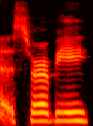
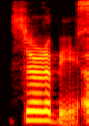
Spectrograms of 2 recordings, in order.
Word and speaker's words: Surabhi: If you guys want to find Surabhi, and did I say that right again? Please say it. – Yeah, Surabhi. – Say it right. Surabhi.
